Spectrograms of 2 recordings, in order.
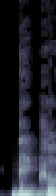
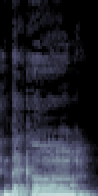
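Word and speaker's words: d'accord: والدال ديت يا جماعة حتى نقطة تحتها لا تنطق، يبقى ده كار. ده كار. ده كار. داكور يعني ايه؟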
